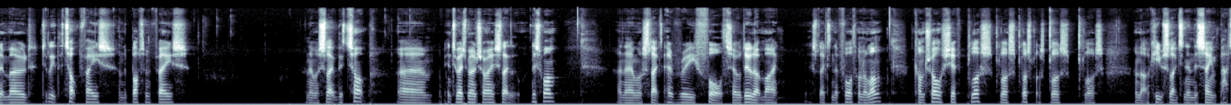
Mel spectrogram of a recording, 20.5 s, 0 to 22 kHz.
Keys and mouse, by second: 0.3 3, 0.8 click, 1.2 middle click, 1.9 shift+click, 2.6 x, 3.8 middle click, 5.1 1, 5.1 2, 6.4 ctrl+middle click, 6.5 ctrl+middle click, 6.8 shift+middle click, 8.1 2, 9.0 click, 13.7 shift+click, 16.3 ctrl+shift+KP_Add, 16.7-18.7 ctrl+shift+KP_Add.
